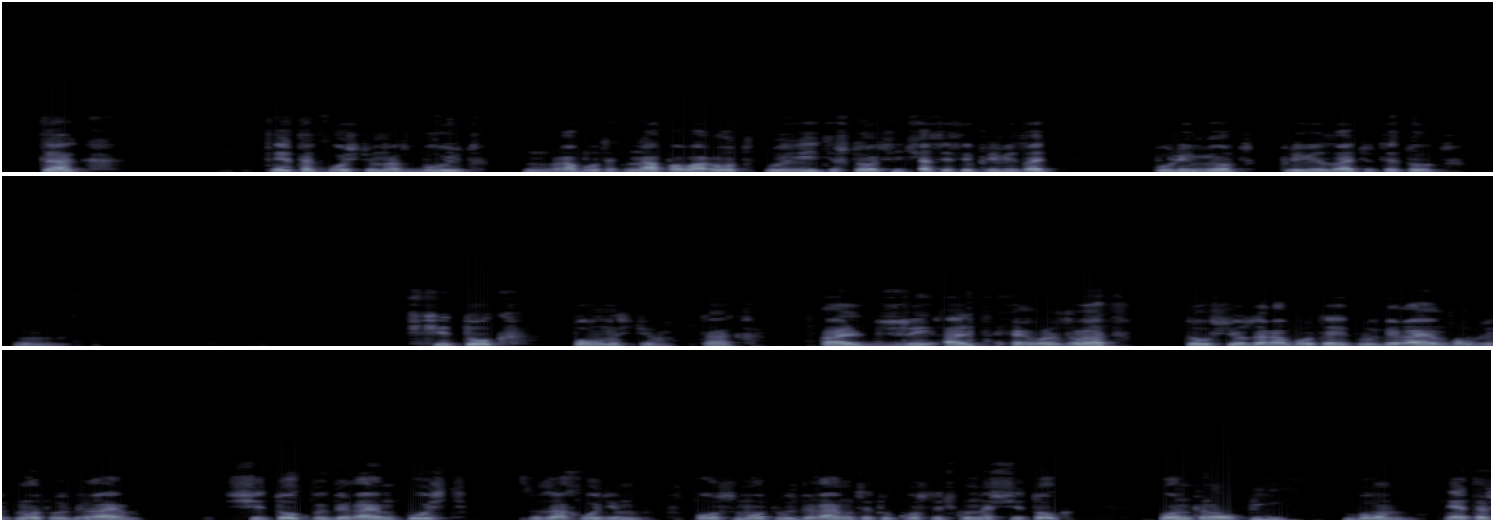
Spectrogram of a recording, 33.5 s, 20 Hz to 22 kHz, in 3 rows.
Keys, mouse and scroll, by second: 1.6 click, 2.5-3.5 shift+middle drag, 4.1 r, 11.7 r, 17.8 alt+g, 18.5 alt+r, 20.7-22.2 drag, 26.5-27.6 drag, 31.2 ctrl+p.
